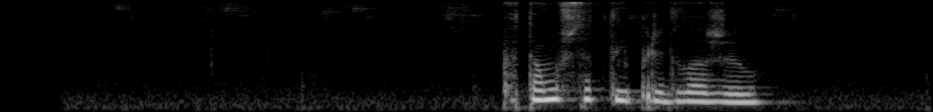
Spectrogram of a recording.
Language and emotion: Russian, neutral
